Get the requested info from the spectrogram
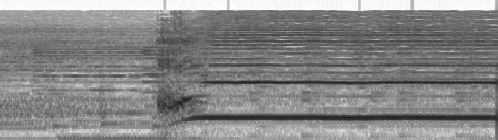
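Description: A man's long drawn-out shout over a loudspeaker: about a second in, it glides up into one high pitch and is held steadily. A low hum sits underneath.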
